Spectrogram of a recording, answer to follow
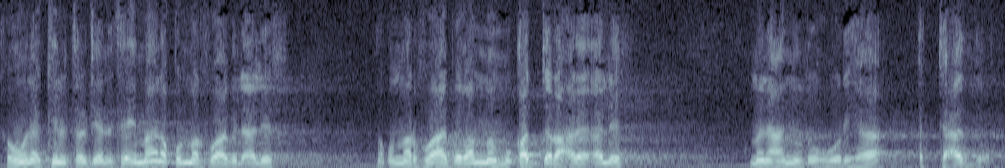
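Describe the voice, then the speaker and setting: A man teaching a grammar lesson to a class. He slows down to dictate verses and examples, quizzes his students and repeats key points. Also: mid-range voice, steady tone, a little mellow. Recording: echoey hall with long reverb.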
